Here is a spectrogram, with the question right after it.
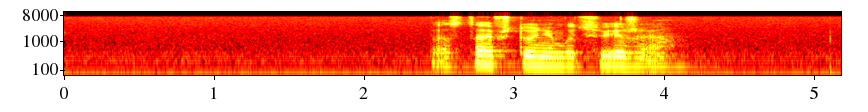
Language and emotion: Russian, neutral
